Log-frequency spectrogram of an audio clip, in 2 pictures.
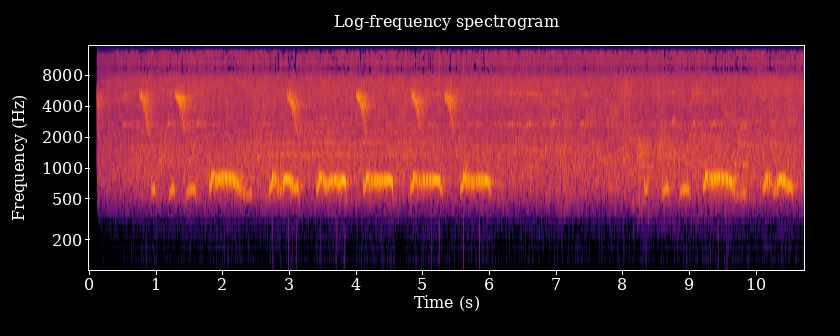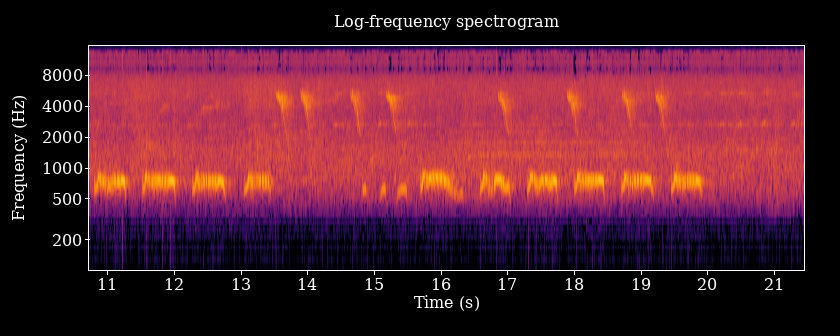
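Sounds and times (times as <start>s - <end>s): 
spotted dove calling: 0.9s - 6.1s, 8.3s - 13.7s, 14.7s - 20.1s.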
